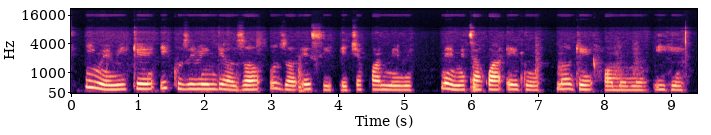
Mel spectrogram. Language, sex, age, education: Igbo, female, 15-29, tertiary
